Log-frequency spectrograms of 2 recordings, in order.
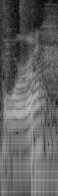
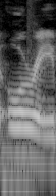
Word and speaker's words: aura: Do you know how to say the word aura? Shut up. That was from our previous recording where I said Ori, but we left it in.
